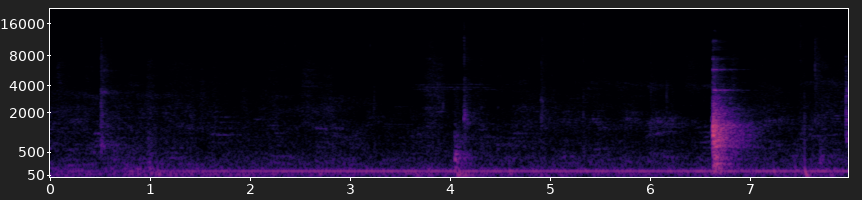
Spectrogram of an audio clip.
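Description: Shrimp with onions, pepper, salt and garlic powder goes onto a pan for shrimp and grits stuffed bell peppers. Quiet clinks and scrapes of cookware sit over a steady hum, with one sharp metallic clatter near the end.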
